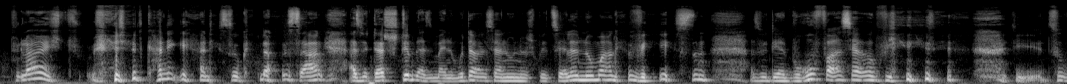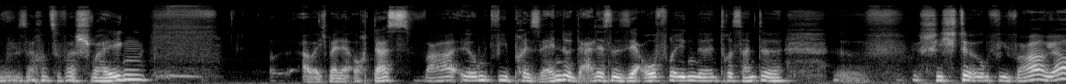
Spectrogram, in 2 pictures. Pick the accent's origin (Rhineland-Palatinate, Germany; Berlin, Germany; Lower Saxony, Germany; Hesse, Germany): Berlin, Germany; moved away; Naja, ich würde, also ich bin aus Ostberlin dann weg, wie so viele.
